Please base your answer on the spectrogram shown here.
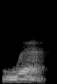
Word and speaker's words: Wust: going to pick Wust to start first because I had Morgan last time. Okay, thank you, Henry. My name is West. West, The U is silent, yes.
